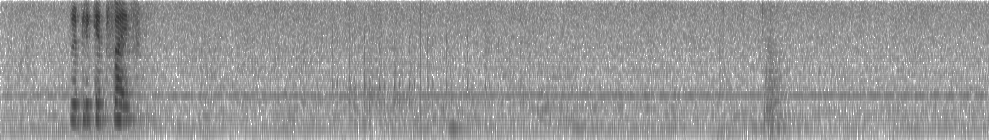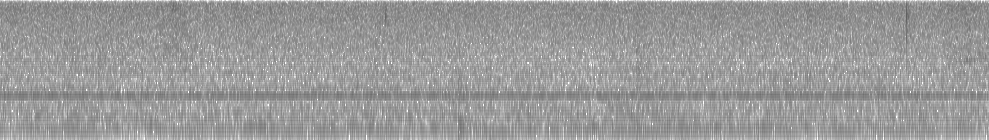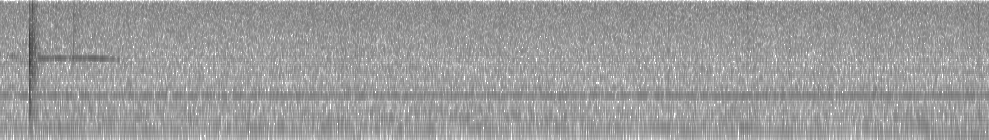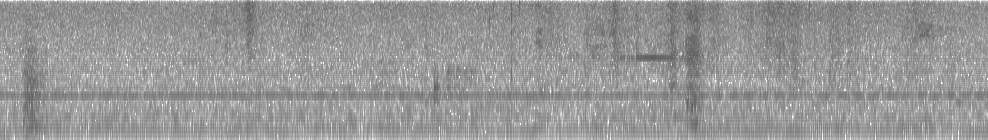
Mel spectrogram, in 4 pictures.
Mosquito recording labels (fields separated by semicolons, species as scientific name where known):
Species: no mosquito; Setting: insect culture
